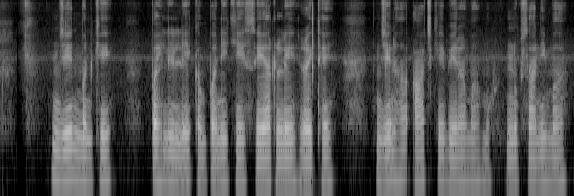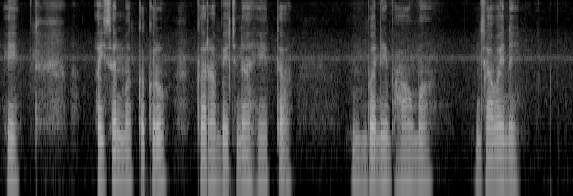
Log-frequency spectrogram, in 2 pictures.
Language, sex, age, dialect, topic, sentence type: Chhattisgarhi, male, 18-24, Western/Budati/Khatahi, banking, statement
